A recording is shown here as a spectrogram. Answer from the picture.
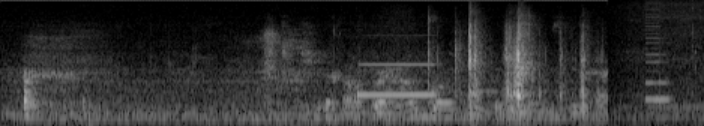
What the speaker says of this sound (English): It's beeping now.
